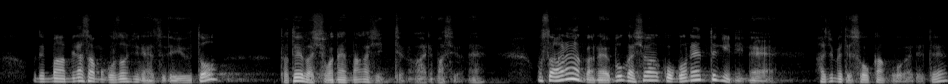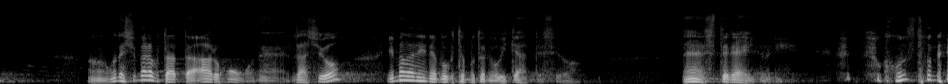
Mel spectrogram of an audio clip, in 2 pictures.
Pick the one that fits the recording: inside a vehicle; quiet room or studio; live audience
live audience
